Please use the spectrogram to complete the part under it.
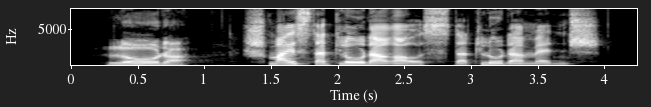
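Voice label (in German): "looder", wittlicher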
